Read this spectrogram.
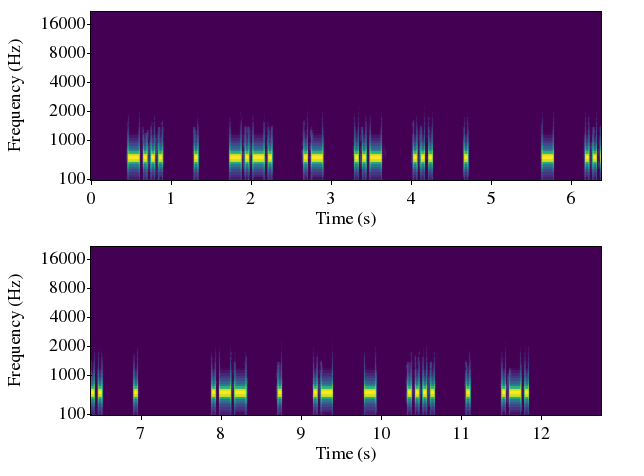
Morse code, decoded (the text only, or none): BECAUSE THE WEATHER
